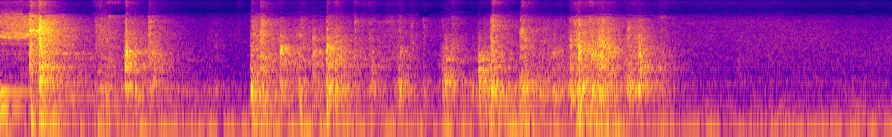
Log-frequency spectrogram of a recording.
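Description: Makeup products being rummaged through: an irregular run of small clicks, knocks and rustling for about three seconds, fading out near the end.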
